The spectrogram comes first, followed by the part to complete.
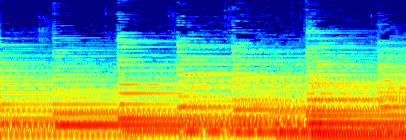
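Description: Electronic keyboard played in a piano voice, slow notes or chords starting about every half second, with a low bass note coming in near the end.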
